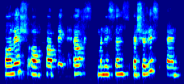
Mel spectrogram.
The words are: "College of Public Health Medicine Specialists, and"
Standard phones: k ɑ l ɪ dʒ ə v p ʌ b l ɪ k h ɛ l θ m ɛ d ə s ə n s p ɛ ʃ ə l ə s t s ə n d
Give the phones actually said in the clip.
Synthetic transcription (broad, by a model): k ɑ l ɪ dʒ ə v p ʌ b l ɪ k h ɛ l s m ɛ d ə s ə n s p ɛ ʃ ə l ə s s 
